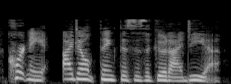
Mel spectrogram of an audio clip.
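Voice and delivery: ordinary delivery

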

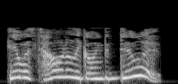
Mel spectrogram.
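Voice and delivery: high, loud cry bursting with laughter; laughing cry. A narrator's reading. Marie to the boys, laughing at Knox, a high loud cry. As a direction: crow it out through the giggles. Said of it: "Marie cried".

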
